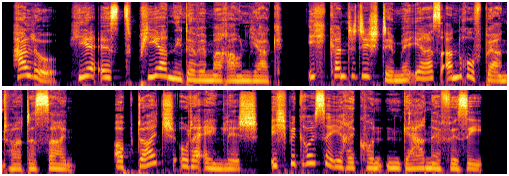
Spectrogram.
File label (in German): Sprecher Telefonansagen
